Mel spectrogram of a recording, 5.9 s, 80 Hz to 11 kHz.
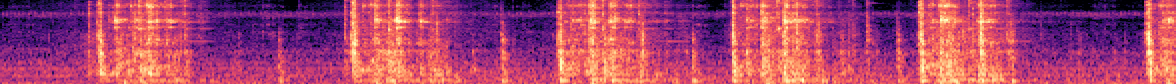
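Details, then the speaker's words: Craftsman 21-inch mower, Briggs & Stratton 550 series, trash find, reassembled without blade, primer pressed three times: about six rattly cord pulls without catching, then smoke; flooding suspected, no throttle control. Hard starting. "Well, we got some smoke. I don't know. Something wrong. I think maybe it was flooded."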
